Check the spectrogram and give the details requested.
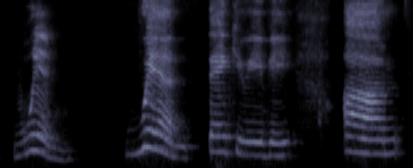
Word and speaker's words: Nguyen: Nguyen? I don't know. It's House District Nguyen. 33. It's Win.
